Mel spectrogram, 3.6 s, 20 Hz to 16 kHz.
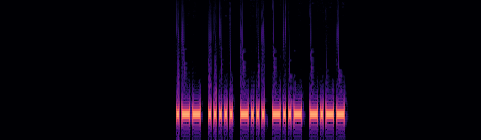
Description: Morse code, heard as a keyed tone, about 60 wpm, 700 Hz. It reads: W5BXY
